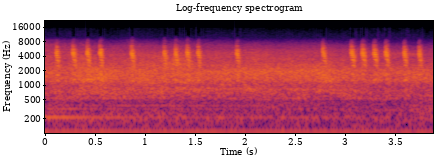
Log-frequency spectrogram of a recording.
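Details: Eurasian tree sparrow (Passer montanus) holding a ladybug in its beak, Mazovia Province, Poland, July 2015; sharp, short high chirps given in quick bursts of three or four, separated by brief pauses, over a soft steady hiss.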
